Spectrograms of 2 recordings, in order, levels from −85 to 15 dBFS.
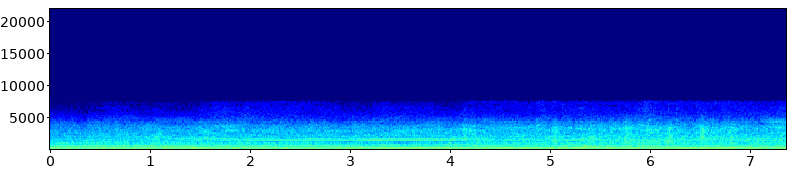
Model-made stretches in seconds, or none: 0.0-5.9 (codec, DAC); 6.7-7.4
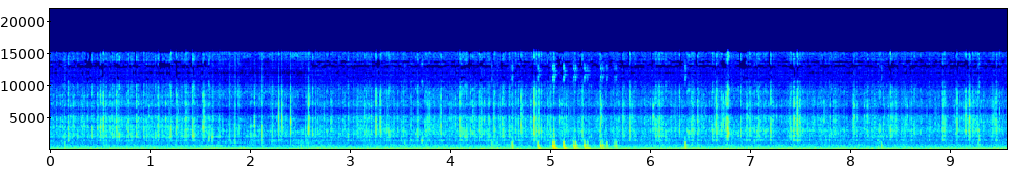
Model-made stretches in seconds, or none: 1.6-2.6 (codec, SNAC)

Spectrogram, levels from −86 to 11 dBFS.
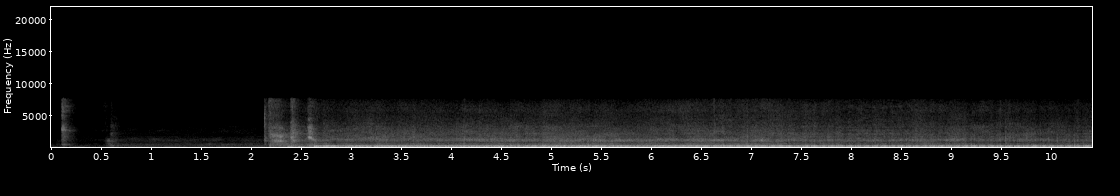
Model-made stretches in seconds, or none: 0.0-7.9 (codec, DAC); 8.6-10.4

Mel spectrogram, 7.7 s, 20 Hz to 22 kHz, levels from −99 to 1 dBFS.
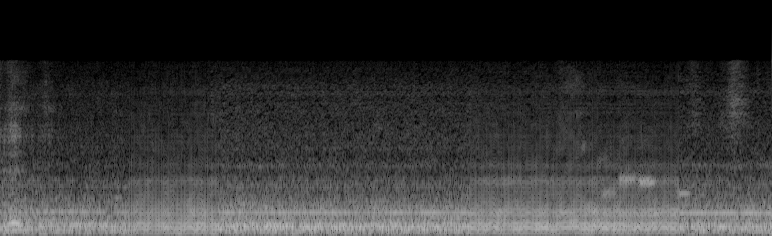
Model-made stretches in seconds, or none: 1.3-2.2 (vocoder, Vocos); 4.7-6.8

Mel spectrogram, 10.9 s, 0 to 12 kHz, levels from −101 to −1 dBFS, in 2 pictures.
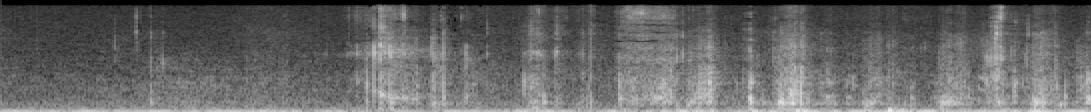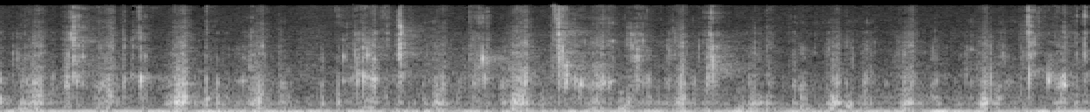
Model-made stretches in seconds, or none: none

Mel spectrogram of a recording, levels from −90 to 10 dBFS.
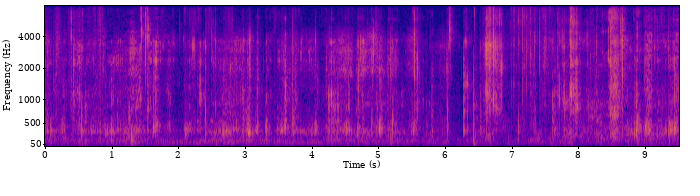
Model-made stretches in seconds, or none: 0.0-0.9 (codec, DAC)

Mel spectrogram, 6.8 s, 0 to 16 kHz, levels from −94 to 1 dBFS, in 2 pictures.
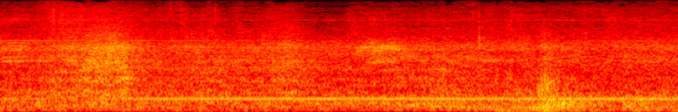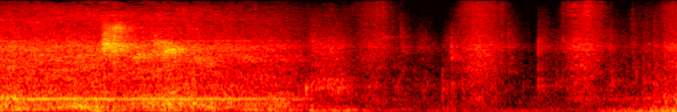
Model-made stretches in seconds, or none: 1.2-4.9 (vocoder, BigVGAN v2)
